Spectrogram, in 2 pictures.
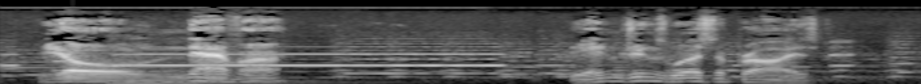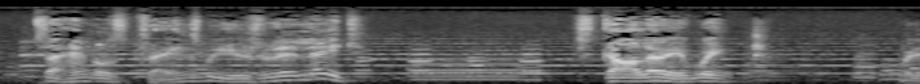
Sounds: speech, music

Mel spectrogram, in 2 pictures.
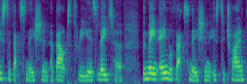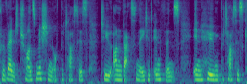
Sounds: speech

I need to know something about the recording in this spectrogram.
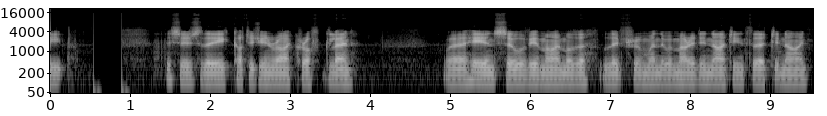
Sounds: speech

